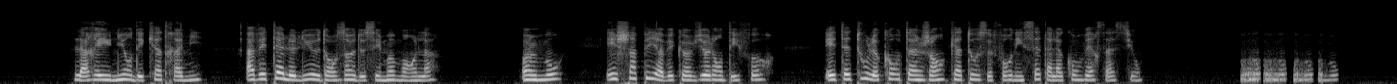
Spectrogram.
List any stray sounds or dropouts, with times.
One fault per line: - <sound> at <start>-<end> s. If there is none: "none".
- laugh at 12.4-13.4 s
